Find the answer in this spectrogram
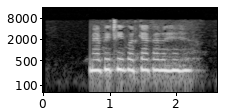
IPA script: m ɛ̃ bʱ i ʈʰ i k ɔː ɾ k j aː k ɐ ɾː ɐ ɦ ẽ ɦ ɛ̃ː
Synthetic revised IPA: m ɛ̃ bʱ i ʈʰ iː k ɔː ɾ k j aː k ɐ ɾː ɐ ɦ e ɦ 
